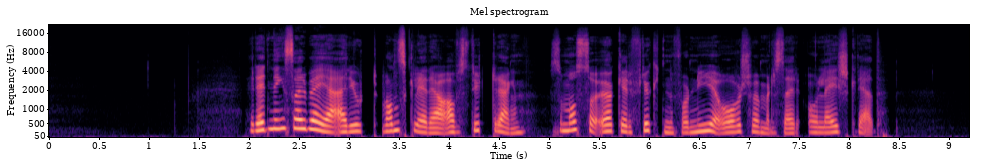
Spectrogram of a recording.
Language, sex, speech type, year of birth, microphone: Norwegian, female, read, 1973, Sennheiser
